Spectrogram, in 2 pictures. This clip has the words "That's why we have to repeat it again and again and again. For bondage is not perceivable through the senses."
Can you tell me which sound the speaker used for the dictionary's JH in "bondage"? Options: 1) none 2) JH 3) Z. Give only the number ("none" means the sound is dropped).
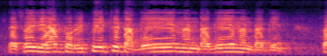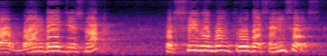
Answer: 2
